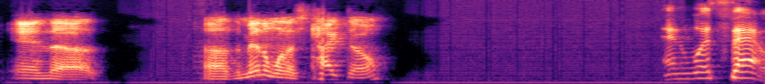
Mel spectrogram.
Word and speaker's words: Kaito: Okay, K-A, like K-A-I-T-O, Kaito. Kaito. Okay. Yeah, Kaito. Like a kite and a toe.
